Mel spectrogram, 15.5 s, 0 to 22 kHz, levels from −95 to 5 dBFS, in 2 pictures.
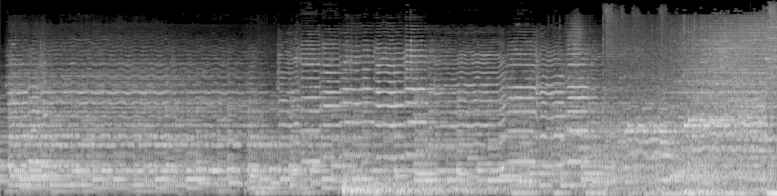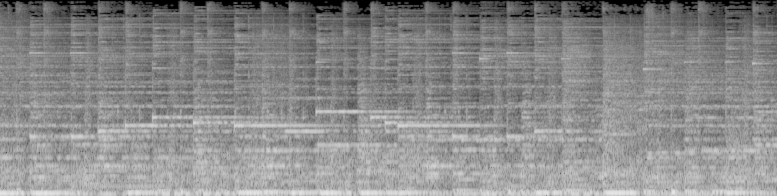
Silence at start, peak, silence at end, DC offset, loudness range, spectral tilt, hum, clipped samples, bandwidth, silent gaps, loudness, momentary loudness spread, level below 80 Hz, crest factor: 0 s; 0 dBFS; 0 s; under 0.1%; 2 LU; -4 dB/octave; none; under 0.1%; over 20 kHz; none; -12 LUFS; 5 LU; -18 dBFS; 12 dB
